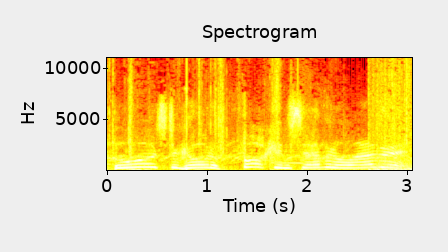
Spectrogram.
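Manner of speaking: high, slow hollered invitation; friend's loud yell. Retold or imitated. Friend rallies the party for store run, high drawn-out yell. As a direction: imitate bellowing to the whole room. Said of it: "yelled as loud as he possibly can".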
